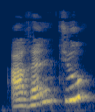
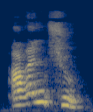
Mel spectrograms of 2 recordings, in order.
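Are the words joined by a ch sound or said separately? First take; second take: separately; joined. First: The t and y are said separately. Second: The t and y merge into a ch sound. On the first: The speaker calls it wrong. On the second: The speaker calls it right.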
